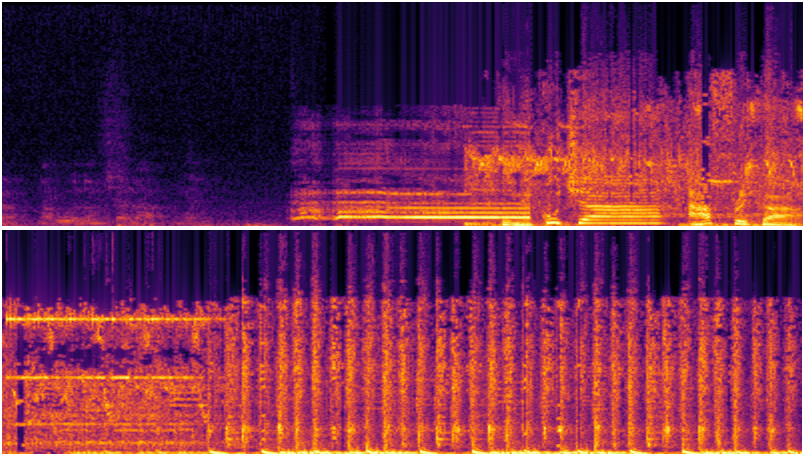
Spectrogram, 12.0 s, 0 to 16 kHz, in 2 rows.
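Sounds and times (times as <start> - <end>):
rooster crowing: 2.1 - 4.0.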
